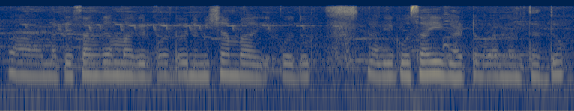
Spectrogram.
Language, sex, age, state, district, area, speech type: Kannada, female, 30-45, Karnataka, Mandya, urban, spontaneous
